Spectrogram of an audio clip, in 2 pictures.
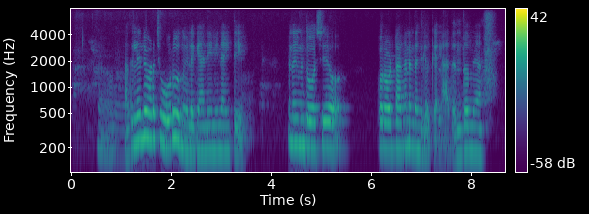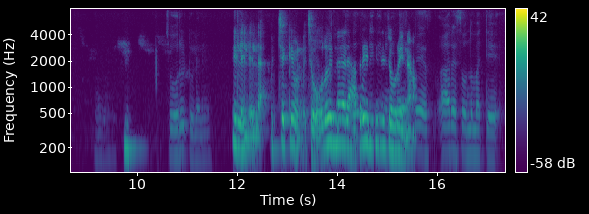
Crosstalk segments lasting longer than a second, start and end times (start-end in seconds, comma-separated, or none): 13.3-15.6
